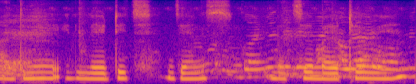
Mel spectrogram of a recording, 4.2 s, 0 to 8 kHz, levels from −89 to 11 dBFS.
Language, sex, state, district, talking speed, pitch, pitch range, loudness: Hindi, female, Bihar, West Champaran, 100 wpm, 215 Hz, 210-255 Hz, -17 LUFS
